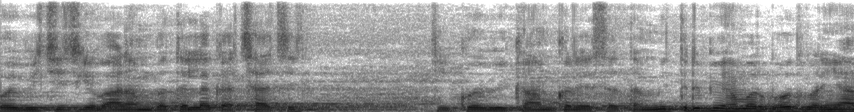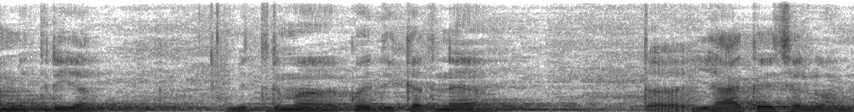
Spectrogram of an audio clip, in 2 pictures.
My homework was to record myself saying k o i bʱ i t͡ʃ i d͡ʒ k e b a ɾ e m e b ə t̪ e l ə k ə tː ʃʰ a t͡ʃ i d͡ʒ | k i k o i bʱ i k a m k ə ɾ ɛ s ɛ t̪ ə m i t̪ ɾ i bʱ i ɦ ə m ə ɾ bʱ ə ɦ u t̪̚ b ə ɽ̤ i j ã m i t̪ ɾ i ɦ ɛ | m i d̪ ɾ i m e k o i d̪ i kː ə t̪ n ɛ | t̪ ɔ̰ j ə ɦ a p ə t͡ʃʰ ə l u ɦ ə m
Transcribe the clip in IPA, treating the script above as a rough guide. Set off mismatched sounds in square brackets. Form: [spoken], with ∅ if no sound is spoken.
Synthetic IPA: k o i bʱ i t͡ʃ i d͡ʒ k e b a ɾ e m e b ə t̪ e l ə k ə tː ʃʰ a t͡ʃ i d͡ʒ | k i k o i bʱ i k a m k ə ɾ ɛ s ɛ t̪ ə m i t̪ ɾ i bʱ i ɦ ə m ə ɾ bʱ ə ɦ u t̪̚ b ə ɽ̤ i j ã m i t̪ ɾ i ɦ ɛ | m i [t̪] ɾ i m e k o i d̪ i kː ə t̪ n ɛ | t̪ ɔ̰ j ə ɦ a [k] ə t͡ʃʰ ə l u ɦ ə m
